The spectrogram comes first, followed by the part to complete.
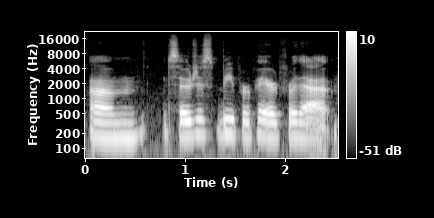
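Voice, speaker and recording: Casting: middle-aged female vlogger, low creaky voice, subdued, throat sore after tonsil surgery, casual advice. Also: little pitch movement, slow. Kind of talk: casual talk to camera about recovery.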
